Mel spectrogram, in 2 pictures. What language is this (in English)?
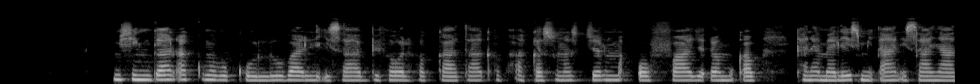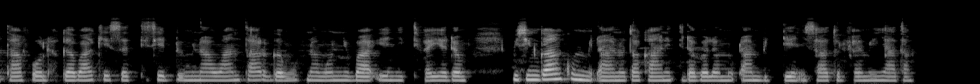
Oromo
